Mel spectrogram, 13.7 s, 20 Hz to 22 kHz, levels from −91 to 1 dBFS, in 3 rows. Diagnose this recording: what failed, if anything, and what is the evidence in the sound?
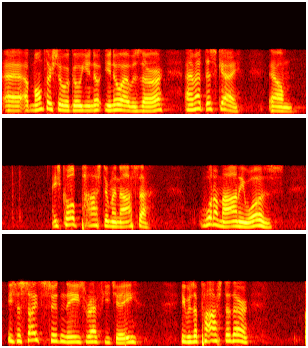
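The speech rides on a codec stage, the Bluetooth CVSD headset codec: nothing passes above 4 kHz, s sounds are scratchy, and a granular hiss sits under the voice throughout. That one-bit delta texture, rather than the muffled smoothness of ordinary narrowband telephony, fits a 64 kbps CVSD link.

Gain pumping runs through the whole clip. The room noise sits about 39 dB below the speech, and the gain swings by around 5 dB. The likely cause is gain set too high, with a fast limiter in call processing pulling it back. Unlike noise suppression, it leaves the noise's character unchanged.

At 10.96 s there is unconcealed Bluetooth headset packet loss on the wireless link: a hole of about 7.5 ms with abrupt edges, which fits two lost headset packets replaced by silence or an idle pattern. The hard edges and the lack of any smoothing set it apart from concealed loss.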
